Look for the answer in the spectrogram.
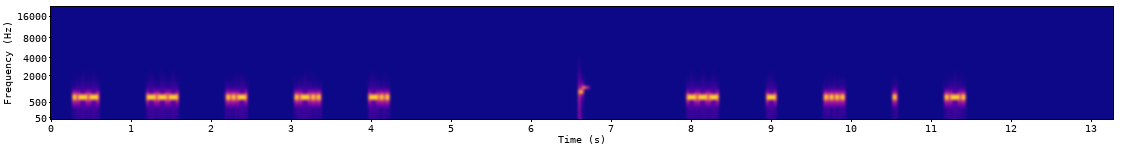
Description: Morse code, heard as a keyed tone, about 36 wpm, spaced as for 12 wpm, 700 Hz. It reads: WOULD OTHER
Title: 6x Character Spacing - Top 200 Words - 35wpm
